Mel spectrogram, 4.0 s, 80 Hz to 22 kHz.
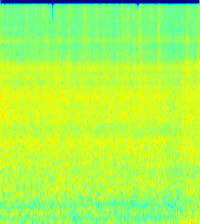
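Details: Old Lima Class 40 model locomotive in BR green, originally dead with front bogie issues, now running on a completely replaced motorised chassis; quiet, even motor whirr over steady rail rumble, no stutters or knocks, running smoothly.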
